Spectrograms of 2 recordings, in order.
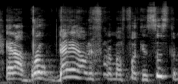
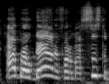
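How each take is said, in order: First: Said in the usual way. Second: Higher, tearful voice cracking on the words; voice breaking. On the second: Real, not acted. Telling viewers how she broke down, voice cracking. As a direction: let the memory choke you up.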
